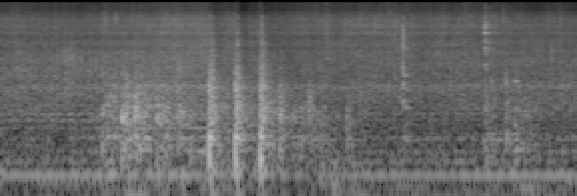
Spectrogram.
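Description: Chicken stock poured into a hot pan for chicken cacciatore, a close steady sizzle with a few sharp clinks and scrapes of a utensil against the pan, no voices.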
